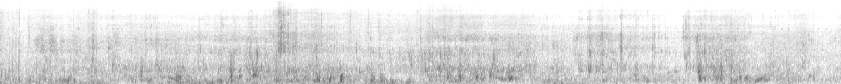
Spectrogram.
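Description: Water splashing and sloshing in a river, irregular throughout, with sharper moments about three and seven seconds in.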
